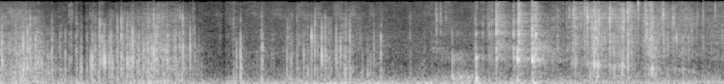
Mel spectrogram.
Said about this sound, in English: What is she eating? She was pouring candy out of a bottle.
